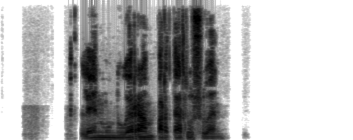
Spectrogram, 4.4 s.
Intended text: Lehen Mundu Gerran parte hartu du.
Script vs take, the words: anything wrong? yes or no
yes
